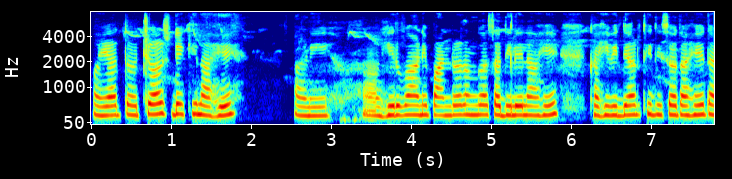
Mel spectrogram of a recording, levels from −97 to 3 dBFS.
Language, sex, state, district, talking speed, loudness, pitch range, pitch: Marathi, female, Maharashtra, Sindhudurg, 145 wpm, -14 LUFS, 245-260 Hz, 255 Hz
